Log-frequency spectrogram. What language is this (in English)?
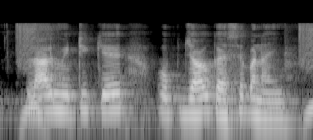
Bhojpuri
